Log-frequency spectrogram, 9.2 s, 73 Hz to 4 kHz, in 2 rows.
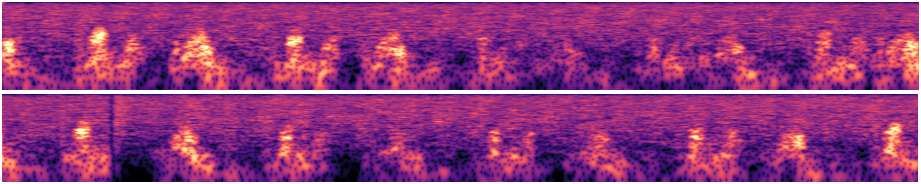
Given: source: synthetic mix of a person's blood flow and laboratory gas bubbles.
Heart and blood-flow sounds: Doppler ultrasound of blood flow; precordium
no bubbles
From the record:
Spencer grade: 0 (complete lack of bubble signals)

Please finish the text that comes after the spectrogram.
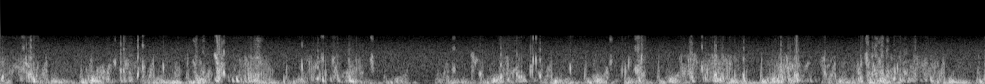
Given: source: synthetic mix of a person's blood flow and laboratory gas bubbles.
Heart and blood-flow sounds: Doppler ultrasound of blood flow; precordium
0.00-0.43 s: bubbles
0.84-1.48 s: bubbles
1.60-1.67 s: bubbles
1.73-1.82 s: bubbles
1.92-2.75 s: bubbles
2.98-3.65 s: bubbles
3.69-3.75 s: bubbles
4.51-4.57 s: bubbles
4.70-4.85 s: bubbles
4.97-5.44 s: bubbles
5.67-5.75 s: bubbles
6.10-6.14 s: bubbles
6.20-6.47 s: bubbles
6.79-7.50 s: bubbles
7.65-9.42 s: bubbles
9.81-9.86 s: bubbles
From the record:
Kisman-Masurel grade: 342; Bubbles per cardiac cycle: rolling drumbeat, 9 or more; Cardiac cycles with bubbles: 100%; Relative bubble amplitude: moderate (0.250 to 0.450); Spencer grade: 3 (all of the cardiac periods contain showers or single bubble signals, but not dominating or overriding the cardiac motion signals); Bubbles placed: anywhere in the cardiac cycle

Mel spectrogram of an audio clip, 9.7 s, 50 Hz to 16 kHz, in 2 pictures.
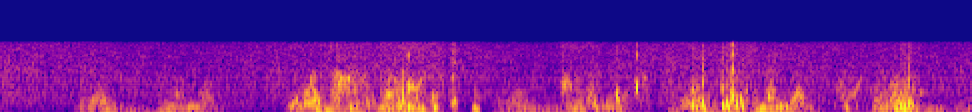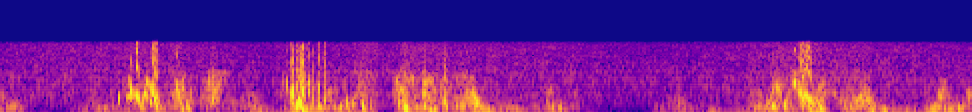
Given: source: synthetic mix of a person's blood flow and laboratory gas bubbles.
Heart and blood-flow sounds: Doppler ultrasound of blood flow; precordium
1.64-1.86 s: bubbles
1.90-2.22 s: bubbles
2.25-2.30 s: bubbles
2.35-2.42 s: bubbles
2.79-3.02 s: bubbles
3.04-3.25 s: bubbles
3.42-3.76 s: bubbles
4.17-4.64 s: bubbles
5.42-6.06 s: bubbles
6.24-6.75 s: bubbles
6.82-7.21 s: bubbles
8.60-9.22 s: bubbles
From the record:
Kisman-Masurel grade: 233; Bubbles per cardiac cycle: several, 3 to 8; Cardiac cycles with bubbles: 50 to 99%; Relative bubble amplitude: loud (0.450 to 0.775); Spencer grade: 3 (all of the cardiac periods contain showers or single bubble signals, but not dominating or overriding the cardiac motion signals); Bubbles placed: only in the low amplitude regions of the cardiac cycle

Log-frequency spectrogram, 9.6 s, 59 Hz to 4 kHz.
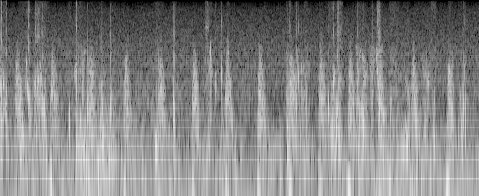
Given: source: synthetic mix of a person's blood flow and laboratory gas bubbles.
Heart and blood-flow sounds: Doppler ultrasound of blood flow; subclavian vein
0.00-0.17 s: bubbles
0.36-0.96 s: bubbles
1.34-1.42 s: bubbles
1.46-1.93 s: bubbles
1.95-2.10 s: bubbles
2.16-2.33 s: bubbles
3.06-3.26 s: bubbles
3.43-3.52 s: bubbles
4.08-4.25 s: bubbles
4.28-4.33 s: bubbles
4.39-4.58 s: bubbles
5.70-6.21 s: bubbles
6.37-6.87 s: bubbles
7.09-7.70 s: bubbles
7.77-8.21 s: bubbles
8.26-8.72 s: bubbles
8.96-9.08 s: bubbles
9.13-9.33 s: bubbles
From the record:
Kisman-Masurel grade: 232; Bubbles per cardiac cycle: several, 3 to 8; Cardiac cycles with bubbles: 50 to 99%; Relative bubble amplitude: moderate (0.250 to 0.450); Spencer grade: 3 (all of the cardiac periods contain showers or single bubble signals, but not dominating or overriding the cardiac motion signals); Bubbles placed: anywhere in the cardiac cycle

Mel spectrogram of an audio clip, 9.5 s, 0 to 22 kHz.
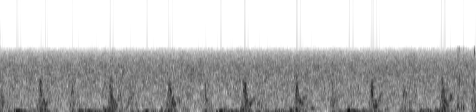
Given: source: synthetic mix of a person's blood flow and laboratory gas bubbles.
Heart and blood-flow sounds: Doppler ultrasound of blood flow; precordium
9.10-9.32 s: bubbles
9.43-9.52 s: bubbles
From the record:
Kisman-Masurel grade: 222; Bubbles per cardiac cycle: several, 3 to 8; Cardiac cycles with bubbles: 10 to 50%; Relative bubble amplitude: moderate (0.250 to 0.450); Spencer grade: 2 (many but less than half of the cardiac periods contain bubble signals, singularly or in groups); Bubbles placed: anywhere in the cardiac cycle

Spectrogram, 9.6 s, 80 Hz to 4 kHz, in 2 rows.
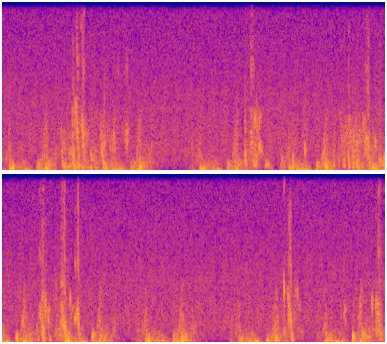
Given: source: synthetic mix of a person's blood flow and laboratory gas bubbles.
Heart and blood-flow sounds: Doppler ultrasound of blood flow; precordium
0.74-1.60 s: bubbles
3.04-3.41 s: bubbles
3.49-3.56 s: bubbles
3.60-3.71 s: bubbles
3.77-3.85 s: bubbles
4.13-4.87 s: bubbles
5.22-5.43 s: bubbles
5.46-5.82 s: bubbles
8.30-8.57 s: bubbles
9.06-9.12 s: bubbles
9.29-9.58 s: bubbles
From the record:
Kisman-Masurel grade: 222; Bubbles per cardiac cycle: several, 3 to 8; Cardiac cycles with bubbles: 10 to 50%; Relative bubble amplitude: moderate (0.250 to 0.450); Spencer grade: 2 (many but less than half of the cardiac periods contain bubble signals, singularly or in groups); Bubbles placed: only in the low amplitude regions of the cardiac cycle

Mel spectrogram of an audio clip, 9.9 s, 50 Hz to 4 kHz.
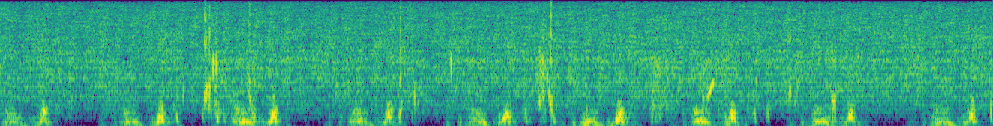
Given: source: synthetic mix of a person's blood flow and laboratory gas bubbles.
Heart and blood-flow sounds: Doppler ultrasound of blood flow; precordium
1.73-1.86 s: bubbles
2.00-2.40 s: bubbles
2.48-2.65 s: bubbles
3.97-4.07 s: bubbles
4.09-4.20 s: bubbles
4.50-4.56 s: bubbles
5.20-5.62 s: bubbles
6.51-6.76 s: bubbles
6.97-7.34 s: bubbles
7.47-7.62 s: bubbles
7.67-7.72 s: bubbles
7.88-7.93 s: bubbles
8.27-8.41 s: bubbles
9.89-9.94 s: bubbles
From the record:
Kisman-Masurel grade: 221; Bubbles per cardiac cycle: several, 3 to 8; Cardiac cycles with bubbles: 10 to 50%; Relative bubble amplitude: barely perceptible (0.100 to 0.250); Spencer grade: 2 (many but less than half of the cardiac periods contain bubble signals, singularly or in groups); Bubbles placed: only in the low amplitude regions of the cardiac cycle

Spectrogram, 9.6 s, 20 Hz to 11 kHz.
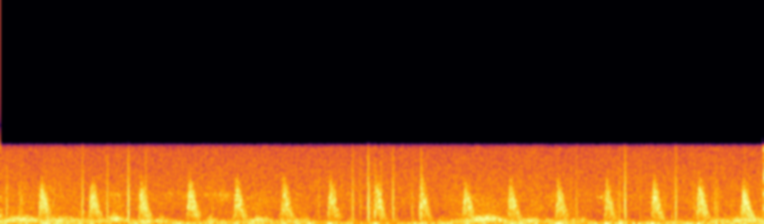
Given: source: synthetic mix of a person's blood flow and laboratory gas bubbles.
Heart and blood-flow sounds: Doppler ultrasound of blood flow; subclavian vein
9.52-9.56 s: bubbles
From the record:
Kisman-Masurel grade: 211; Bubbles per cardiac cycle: several, 3 to 8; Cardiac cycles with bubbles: 1 to 10%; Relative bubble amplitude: barely perceptible (0.100 to 0.250); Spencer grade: 1 (occasional bubble signal discernible with the cardiac motion signal, with majority of cardiac periods free of bubbles); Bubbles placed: anywhere in the cardiac cycle

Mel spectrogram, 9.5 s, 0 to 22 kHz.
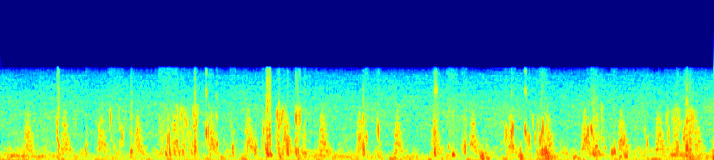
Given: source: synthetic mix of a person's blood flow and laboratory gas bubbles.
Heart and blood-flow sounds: Doppler ultrasound of blood flow; subclavian vein
0.74-0.82 s: bubbles
1.12-1.17 s: bubbles
1.44-1.66 s: bubbles
1.72-1.78 s: bubbles
2.11-2.66 s: bubbles
2.71-2.92 s: bubbles
3.06-3.15 s: bubbles
3.38-3.88 s: bubbles
3.91-4.08 s: bubbles
4.81-4.92 s: bubbles
4.99-5.08 s: bubbles
5.75-5.86 s: bubbles
5.95-6.10 s: bubbles
6.14-6.24 s: bubbles
6.70-6.87 s: bubbles
6.98-7.32 s: bubbles
7.81-8.08 s: bubbles
8.13-8.23 s: bubbles
8.57-8.66 s: bubbles
8.86-9.27 s: bubbles
9.50-9.53 s: bubbles
From the record:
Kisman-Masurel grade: 243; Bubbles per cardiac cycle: several, 3 to 8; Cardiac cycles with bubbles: 100%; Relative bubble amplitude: loud (0.450 to 0.775); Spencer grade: 3 (all of the cardiac periods contain showers or single bubble signals, but not dominating or overriding the cardiac motion signals); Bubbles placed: anywhere in the cardiac cycle

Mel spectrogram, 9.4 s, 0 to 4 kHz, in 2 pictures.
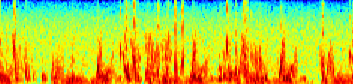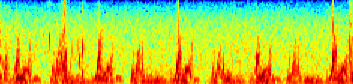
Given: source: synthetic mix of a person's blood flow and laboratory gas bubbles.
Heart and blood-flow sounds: Doppler ultrasound of blood flow; precordium
0.15-0.48 s: bubbles
0.53-0.65 s: bubbles
0.71-0.82 s: bubbles
0.93-1.00 s: bubbles
1.57-2.48 s: bubbles
2.89-3.59 s: bubbles
4.25-4.36 s: bubbles
4.64-4.84 s: bubbles
5.33-5.40 s: bubbles
5.44-5.67 s: bubbles
5.72-5.86 s: bubbles
9.34-9.43 s: bubbles
From the record:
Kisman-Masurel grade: 233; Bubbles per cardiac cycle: several, 3 to 8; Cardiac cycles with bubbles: 50 to 99%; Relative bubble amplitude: loud (0.450 to 0.775); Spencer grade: 3 (all of the cardiac periods contain showers or single bubble signals, but not dominating or overriding the cardiac motion signals); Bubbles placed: only in the low amplitude regions of the cardiac cycle

